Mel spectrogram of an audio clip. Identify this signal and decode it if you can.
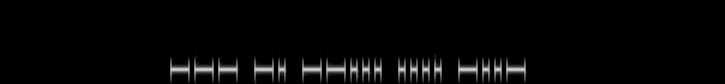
Morse code, heard as a keyed tone, about 20 wpm, 700 Hz. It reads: ON7HX
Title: DXCC-100 Call Signs - 5 Characters - 20wpm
